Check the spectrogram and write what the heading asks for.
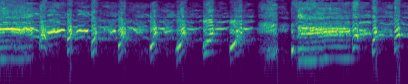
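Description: Exaggerated laughter: a rapid string of short rising 'ha' syllables, about three a second, then a longer held vocal sound near the end.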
